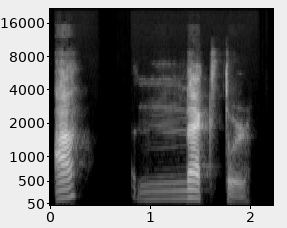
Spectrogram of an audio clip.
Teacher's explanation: é como se esse n fizesse parte da mesma sílaba do A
